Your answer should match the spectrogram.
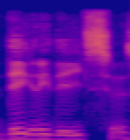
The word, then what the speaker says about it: dYdX: présenter aussi dydx alors est-ce qu'on le prononce d'ailleurs dydx dydx un peu en français deg DX si on préfère sinon en anglais merci en tout cas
